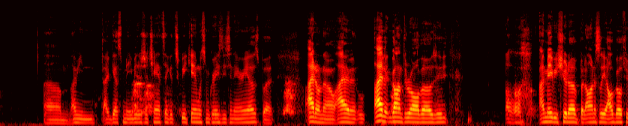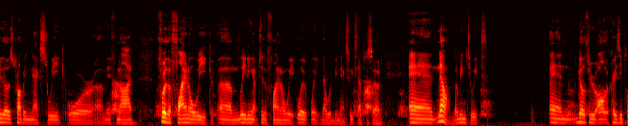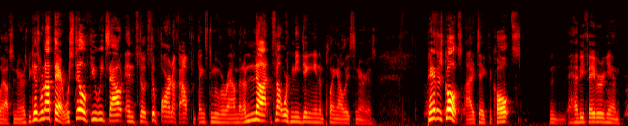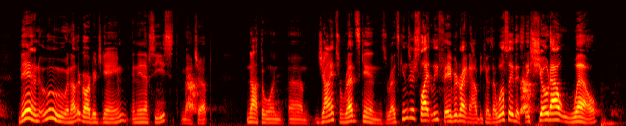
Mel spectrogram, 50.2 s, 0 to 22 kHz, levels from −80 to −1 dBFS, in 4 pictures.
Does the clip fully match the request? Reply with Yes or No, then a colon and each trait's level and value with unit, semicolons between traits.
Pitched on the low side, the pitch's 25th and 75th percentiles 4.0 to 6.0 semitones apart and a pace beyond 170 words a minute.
Yes: low, 125 Hz; average, 4.4 semitones; average, 190 wpm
